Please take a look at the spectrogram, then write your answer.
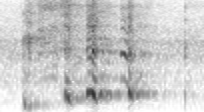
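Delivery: high burst of real laughter; bright, high laugh at her own story. Real, not acted. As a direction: let a delighted laugh break out.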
